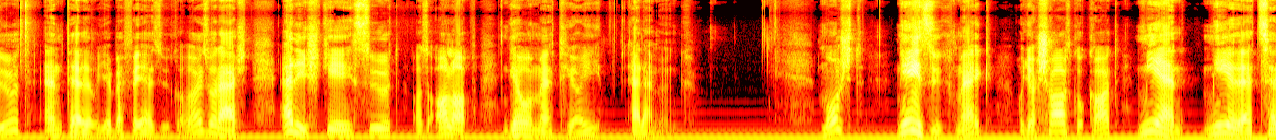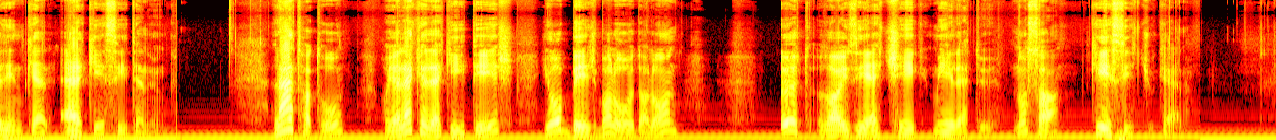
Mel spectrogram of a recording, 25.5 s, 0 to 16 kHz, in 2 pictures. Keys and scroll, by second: 7.3 5, 16.6 t, 17.4 Return, 21.6 Return, 24.4 Return.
